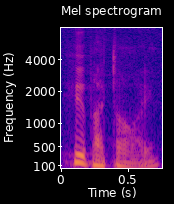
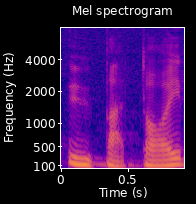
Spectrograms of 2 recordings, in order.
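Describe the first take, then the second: First: The word starts with a breathy h sound. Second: The word starts directly on the vowel. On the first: The speaker calls it right. "but hupatoi, like Helen, like Homer" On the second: The speaker calls it wrong. "not upatoi"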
